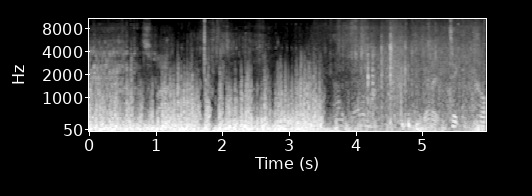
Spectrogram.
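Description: Strong wind on the Detroit River roars and buffets the microphone throughout, with gusty rumbling under occasional talk outdoors on a fishing boat.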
